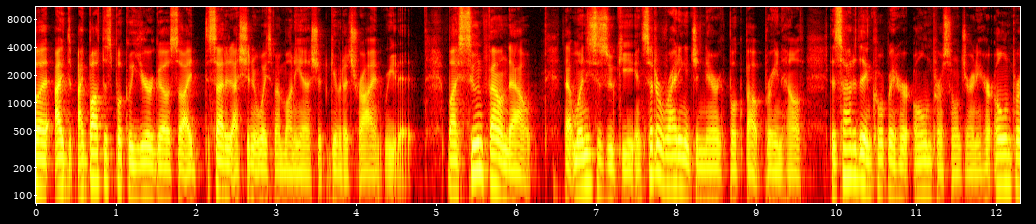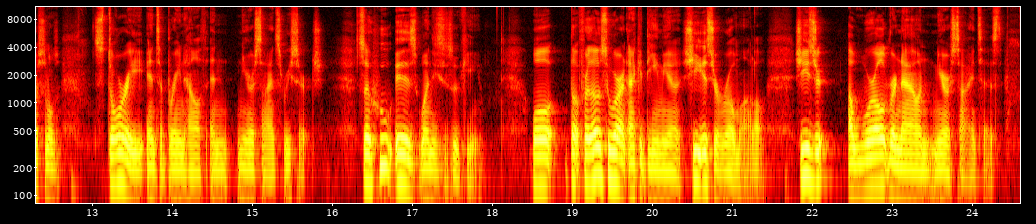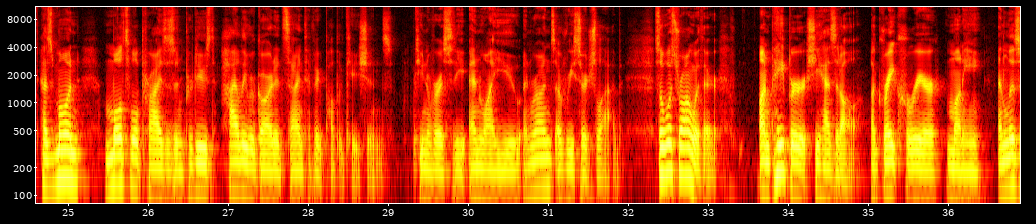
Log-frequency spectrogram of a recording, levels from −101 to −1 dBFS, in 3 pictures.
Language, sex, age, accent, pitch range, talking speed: English, male, 20-39, American, 95-135 Hz, 190 wpm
